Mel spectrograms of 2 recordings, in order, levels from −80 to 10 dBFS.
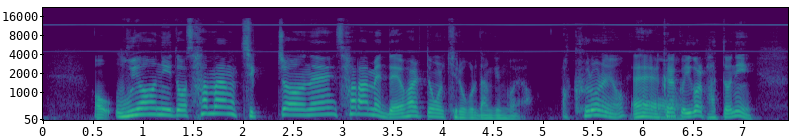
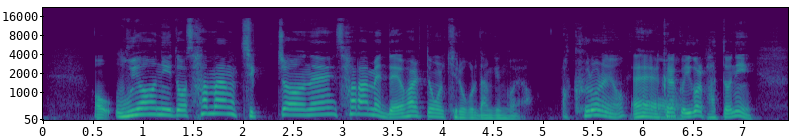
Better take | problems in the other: second | high-pitched whine; faint; throughout; 12 kHz, 20 dB below the speech

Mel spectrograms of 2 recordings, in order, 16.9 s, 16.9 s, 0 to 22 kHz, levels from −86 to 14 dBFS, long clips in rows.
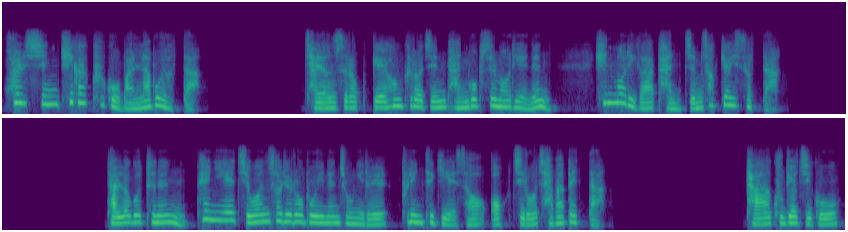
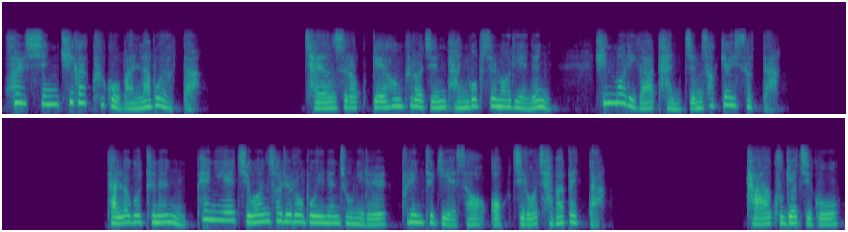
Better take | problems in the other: first | garbled, watery; badly; nothing above 7.5 kHz; slightly in the first

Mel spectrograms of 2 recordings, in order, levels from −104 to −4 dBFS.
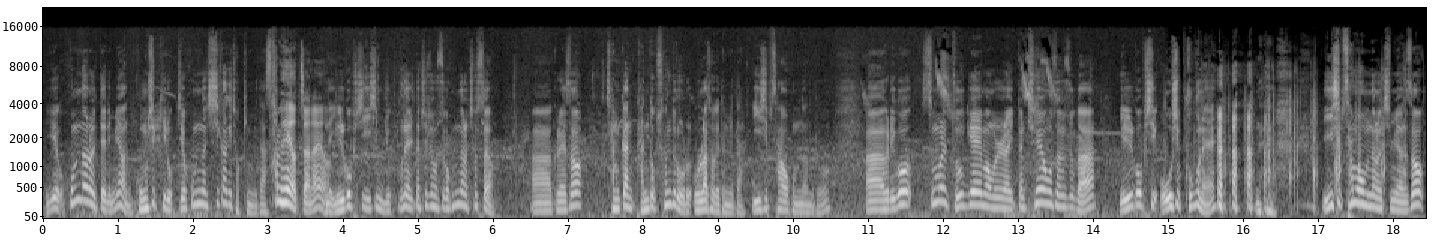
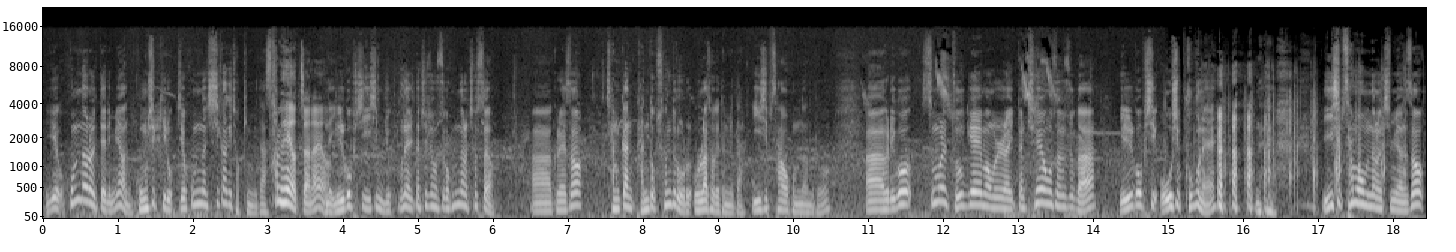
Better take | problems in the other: neither | animal sounds; noticeable; throughout; 15 dB below the speech; the same in both

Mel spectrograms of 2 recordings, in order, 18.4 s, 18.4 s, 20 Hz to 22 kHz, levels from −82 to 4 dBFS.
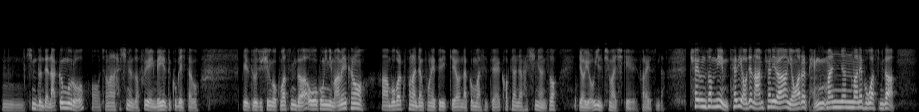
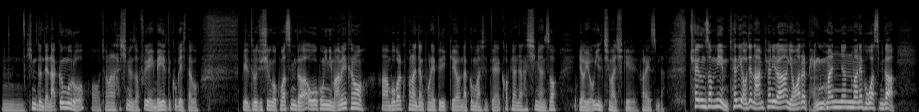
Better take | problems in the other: second | phone-call audio

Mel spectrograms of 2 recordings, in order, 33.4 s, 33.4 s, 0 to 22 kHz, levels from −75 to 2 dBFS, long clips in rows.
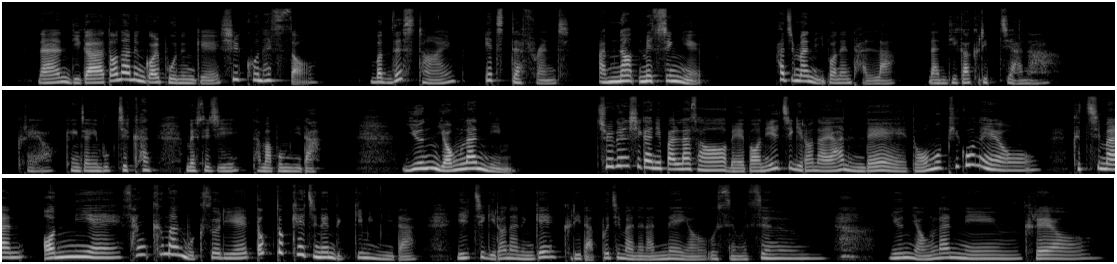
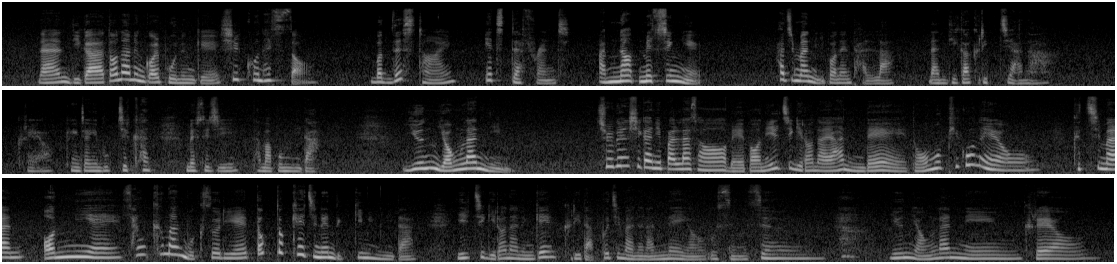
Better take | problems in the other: first | hiss; noticeable; throughout; 20 dB below the speech

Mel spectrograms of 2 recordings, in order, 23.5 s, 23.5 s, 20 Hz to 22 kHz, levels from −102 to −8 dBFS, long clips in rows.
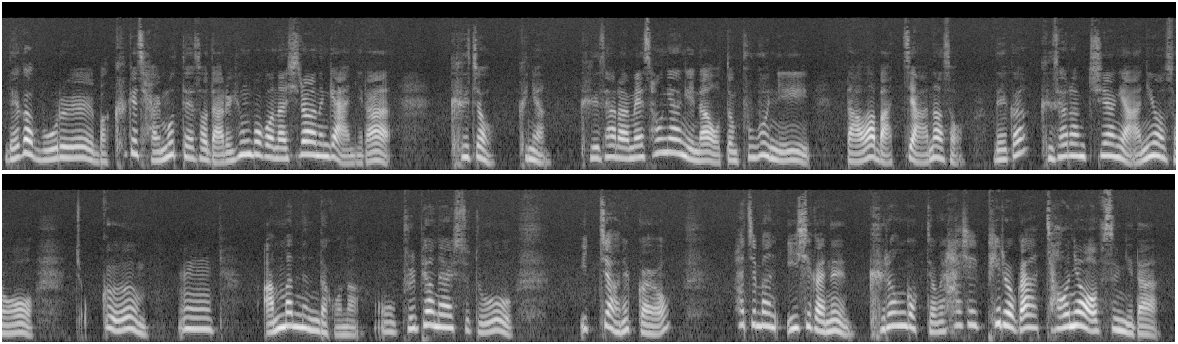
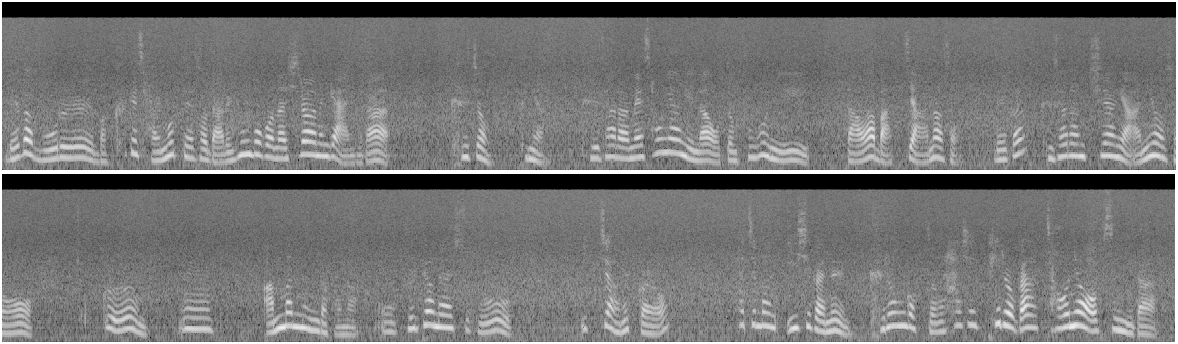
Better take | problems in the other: first | hiss; loud; throughout; 7 dB below the speech; faint in the first

